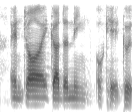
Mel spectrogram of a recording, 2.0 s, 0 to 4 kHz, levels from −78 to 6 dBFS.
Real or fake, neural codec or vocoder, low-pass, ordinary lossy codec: fake; codec, 16 kHz, 2 kbps, X-Codec, HuBERT features, trained on LibriSpeech; 3.6 kHz; none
